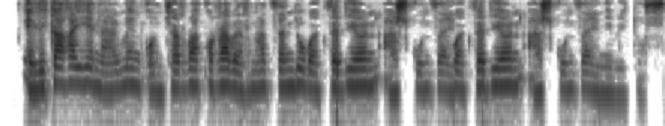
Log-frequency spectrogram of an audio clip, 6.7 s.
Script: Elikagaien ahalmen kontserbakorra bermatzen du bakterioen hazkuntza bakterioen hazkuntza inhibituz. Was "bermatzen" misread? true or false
false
